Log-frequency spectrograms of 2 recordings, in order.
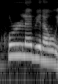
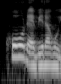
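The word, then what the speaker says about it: Colab: 이걸 콜랩이라고 읽는 사람들도 있고 콜앱이라고 읽는 사람들도 있는데요. 저는 콜앱이라고 지금부터 이야기를 하도록 하겠습니다.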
